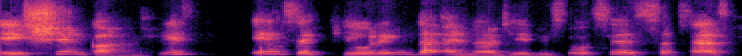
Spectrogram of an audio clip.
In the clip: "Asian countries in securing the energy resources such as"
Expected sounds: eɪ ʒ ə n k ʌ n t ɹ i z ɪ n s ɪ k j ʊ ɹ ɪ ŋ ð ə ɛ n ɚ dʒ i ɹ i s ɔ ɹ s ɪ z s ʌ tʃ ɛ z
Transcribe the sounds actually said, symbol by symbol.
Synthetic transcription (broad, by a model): eɪ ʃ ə n k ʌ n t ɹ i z ɪ n s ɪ k j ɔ ɹ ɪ ŋ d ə ɛ n ɚ dʒ i ɹ i s ɔ ɹ s ɪ z s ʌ s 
